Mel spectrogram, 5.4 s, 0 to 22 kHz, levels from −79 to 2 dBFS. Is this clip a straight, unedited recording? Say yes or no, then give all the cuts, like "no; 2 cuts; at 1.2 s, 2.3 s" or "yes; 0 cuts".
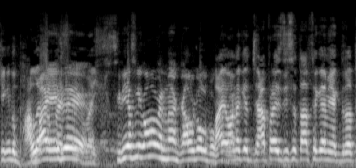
yes; 0 cuts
